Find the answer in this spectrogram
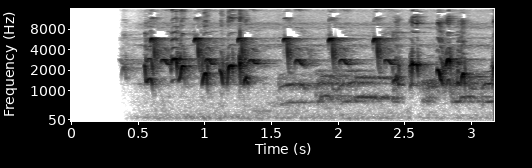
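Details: Rich, bubbling song of a young caged bulbul being trained as a decoy, two months caged with a big voice: fast chattering, fluty notes that tumble into longer warbled phrases, continuous for nearly three seconds.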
